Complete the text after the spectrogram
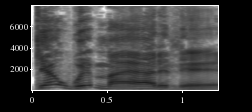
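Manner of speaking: put-on thick, heavy New York accent. Retelling a match, the speaker quotes a guy in the crowd; thick new york accent. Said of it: "in a real thick New York accent".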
